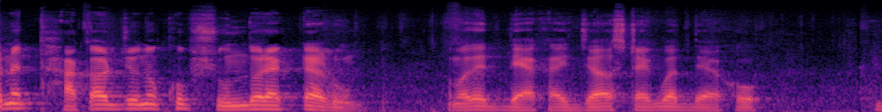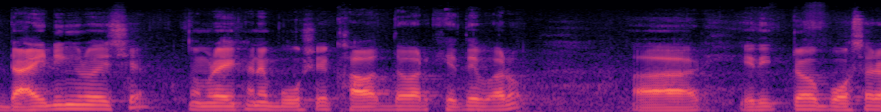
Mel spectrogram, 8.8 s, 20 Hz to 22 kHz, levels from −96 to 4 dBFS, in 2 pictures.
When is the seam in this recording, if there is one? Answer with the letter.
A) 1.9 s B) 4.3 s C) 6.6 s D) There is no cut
B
